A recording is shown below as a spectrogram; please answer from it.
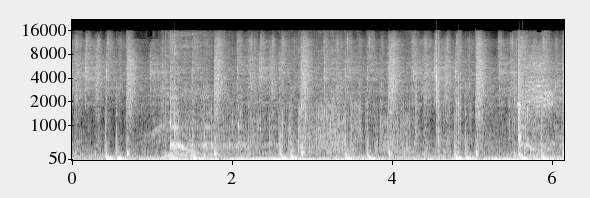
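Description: Skateboard sounds: urethane wheels rolling on stone paving and the board clacking against the ground and a concrete ledge, mixed under a music track.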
